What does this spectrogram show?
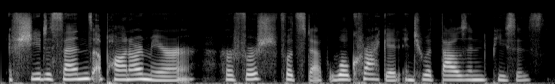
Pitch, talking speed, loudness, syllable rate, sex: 215 Hz, 175 wpm, -16 LUFS, 4.6 syllables/s, female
